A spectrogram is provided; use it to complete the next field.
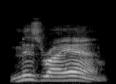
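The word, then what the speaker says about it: מִצְרַיִם: h4714 the first word next to it is pronounced misrayam the next word to it is dual spell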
